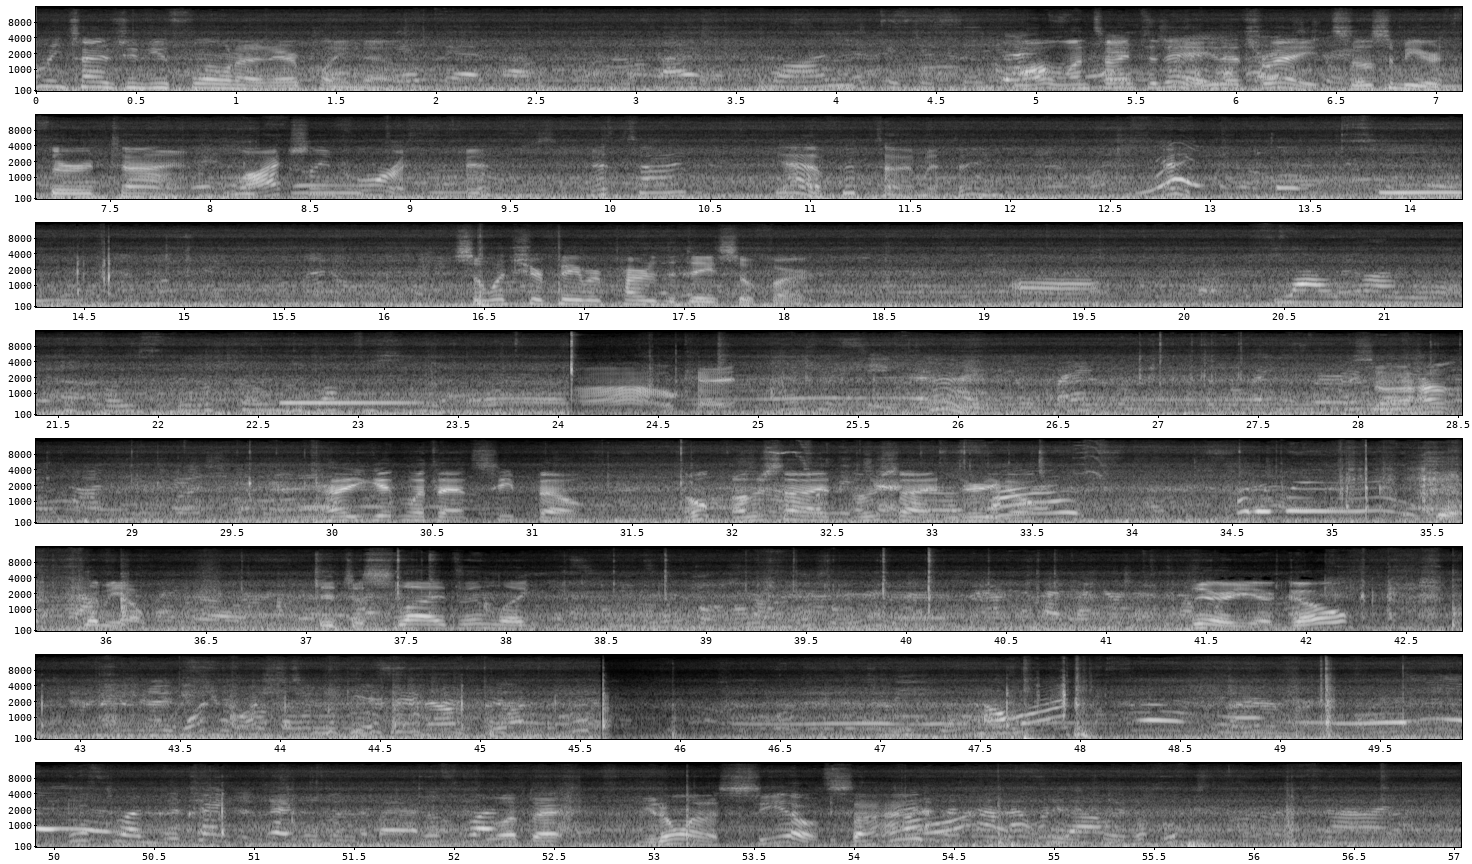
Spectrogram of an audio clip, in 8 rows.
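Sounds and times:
airliner cabin rumble: 0:05.5 - 0:57.0
high voice vocalizing: 0:12.6 - 0:14.6, 0:48.4 - 0:50.3
quiet talking: 0:17.7 - 0:57.0.

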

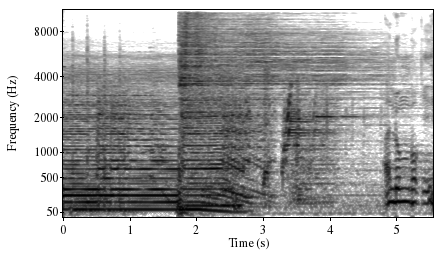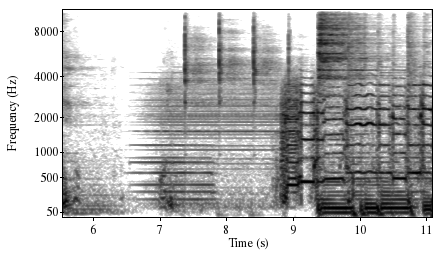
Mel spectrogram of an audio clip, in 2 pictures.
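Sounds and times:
live rock band playing: 0:00.0 - 0:04.8, 0:06.6 - 0:11.0
rising electric guitar note: 0:00.0 - 0:04.8, 0:06.6 - 0:11.0
cymbal crash: 0:01.8 - 0:05.0.

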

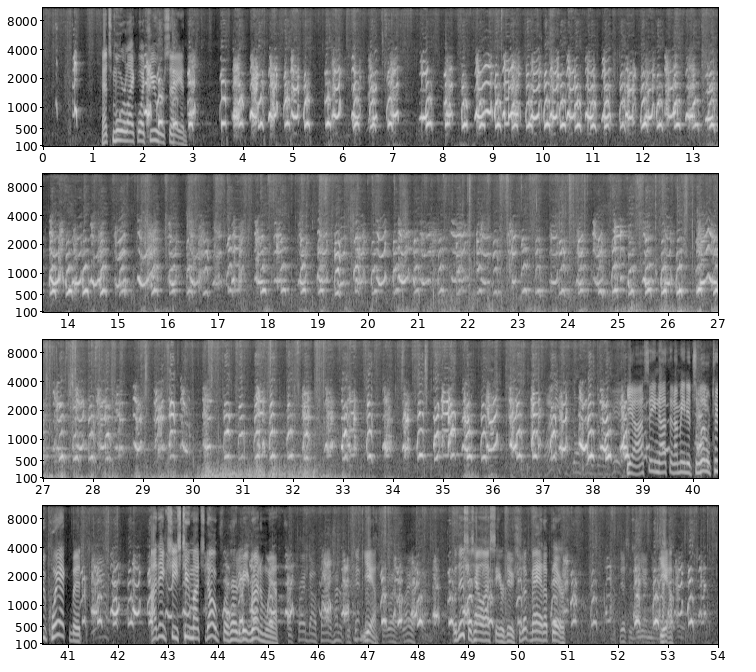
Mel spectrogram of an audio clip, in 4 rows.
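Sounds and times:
dogs baying and yelping: 0:00.1 - 0:00.9, 0:02.0 - 0:40.3, 0:41.2 - 0:54.0.

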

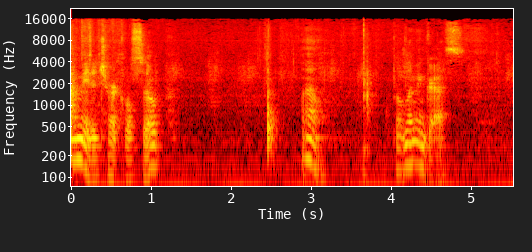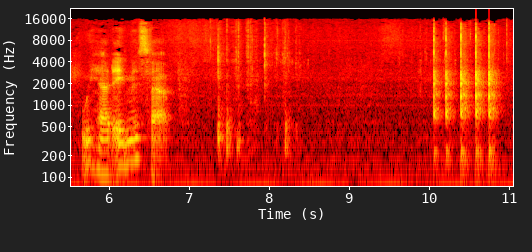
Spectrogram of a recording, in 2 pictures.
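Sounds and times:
blender knocking against bowl: 0:10.0 - 0:11.0.

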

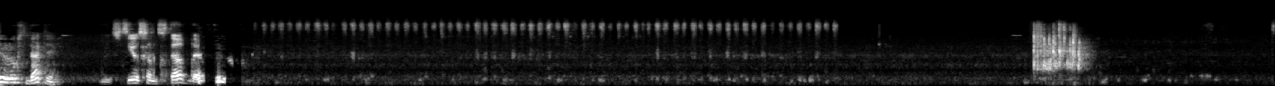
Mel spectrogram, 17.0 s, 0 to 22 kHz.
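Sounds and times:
scrubbing circuit board: 0:02.8 - 0:11.2.

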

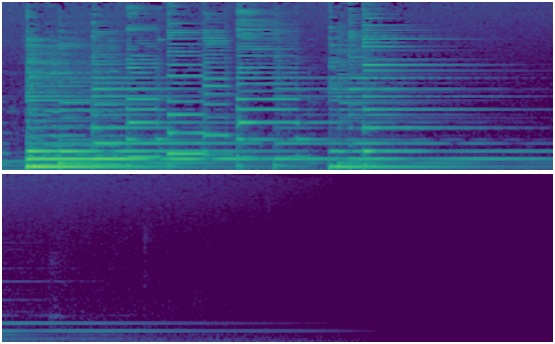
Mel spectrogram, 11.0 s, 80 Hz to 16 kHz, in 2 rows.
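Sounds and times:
acoustic guitar chord ringing: 0:00.0 - 0:08.7.

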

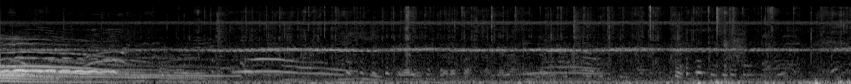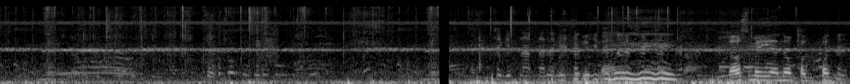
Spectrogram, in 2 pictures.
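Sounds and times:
bonfire crackling: 0:00.0 - 0:17.0
people chattering: 0:00.0 - 0:17.0.

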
